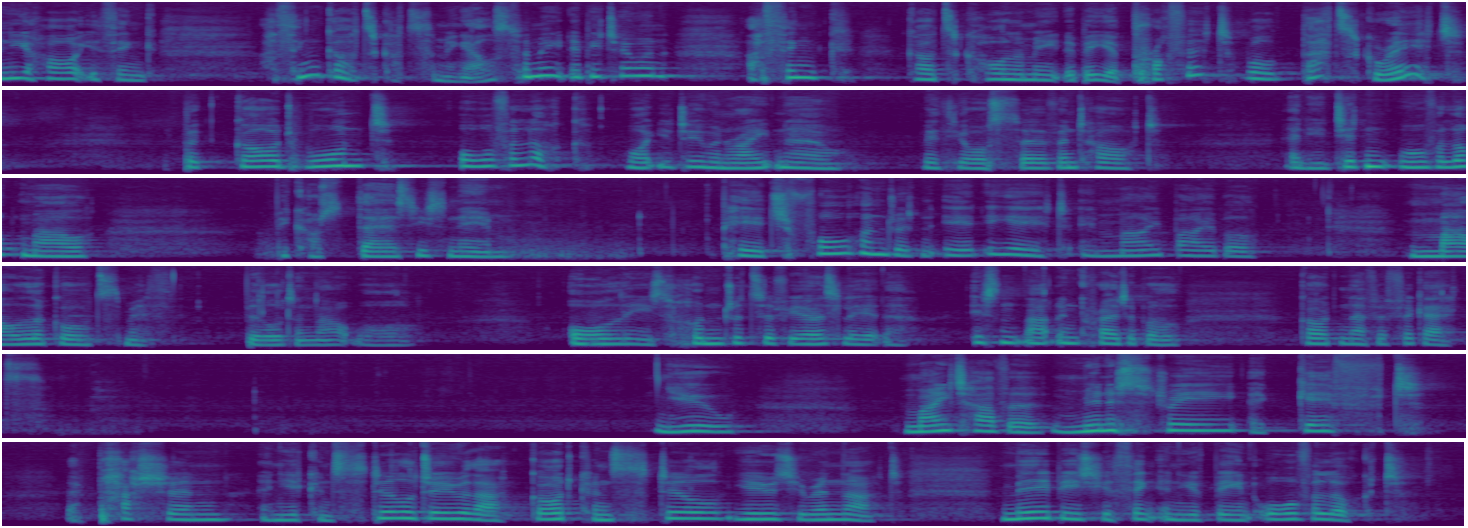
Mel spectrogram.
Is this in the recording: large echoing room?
yes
